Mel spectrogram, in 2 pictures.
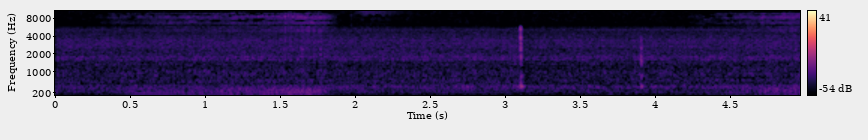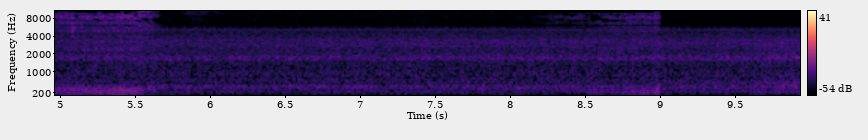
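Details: Adult woman asleep in pajamas, lights on: rough, low snoring breaths recur every few seconds over steady room noise; loud snoring during sleep.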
